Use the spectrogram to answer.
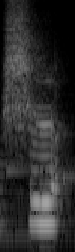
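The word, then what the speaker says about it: shi: remember is O, O, sh, O, shou. Okay, super easy. Ready? Shou, 手手手 And we end with a super easy one. S-H-I, the I is silent, so it's just sh, sh.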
